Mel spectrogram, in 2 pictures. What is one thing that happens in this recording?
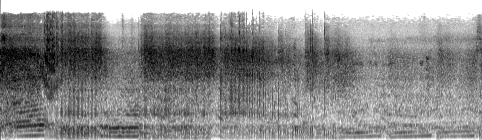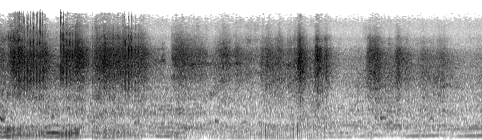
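A rally car engine fades into the distance, revving hard between gear changes.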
